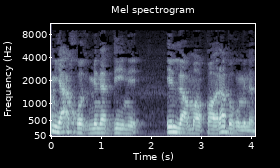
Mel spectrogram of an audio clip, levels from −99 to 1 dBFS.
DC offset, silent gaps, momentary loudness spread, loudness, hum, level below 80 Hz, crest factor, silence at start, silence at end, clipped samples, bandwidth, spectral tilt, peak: under 0.1%; none; 7 LU; -19 LUFS; none; -64 dBFS; 16 dB; 0 s; 0 s; under 0.1%; 8.4 kHz; -8 dB/octave; -4 dBFS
